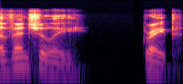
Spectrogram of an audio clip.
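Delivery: "grape" quiet, flat falling tune, not rising.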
